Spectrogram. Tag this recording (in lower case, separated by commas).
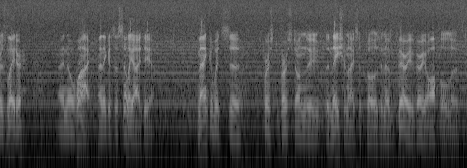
speech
